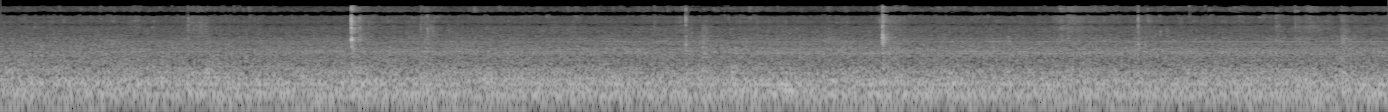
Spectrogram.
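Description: Steady low roar of a commercial Chinese kitchen's background machinery, with a few faint clinks of utensils.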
